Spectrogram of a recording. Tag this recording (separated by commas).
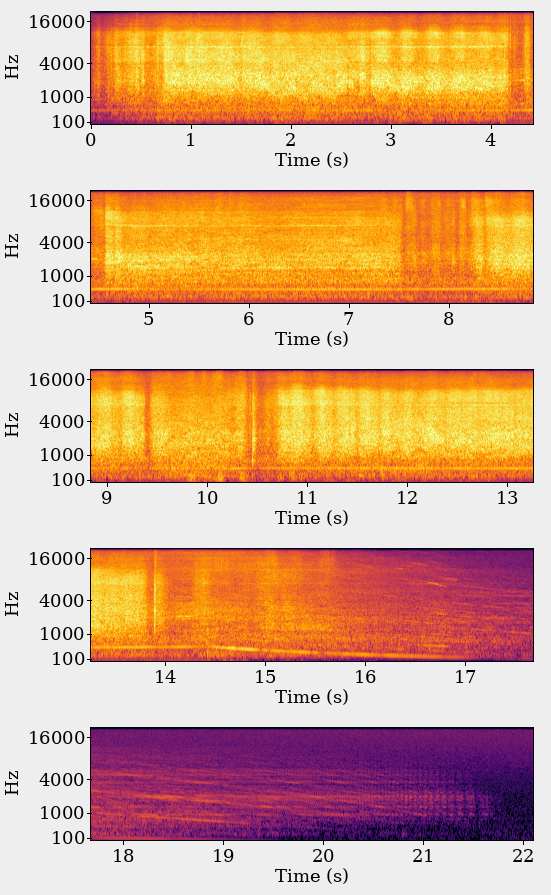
home sounds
